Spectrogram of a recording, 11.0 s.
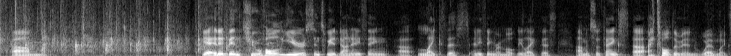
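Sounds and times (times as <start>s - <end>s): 
audience round of applause: 0.0s - 3.8s
speech: 0.2s - 0.9s, 3.0s - 10.9s.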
